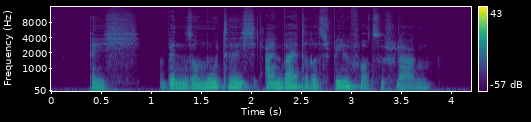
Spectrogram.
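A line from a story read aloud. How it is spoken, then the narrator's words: Plain. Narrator (German): sagte Rasch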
